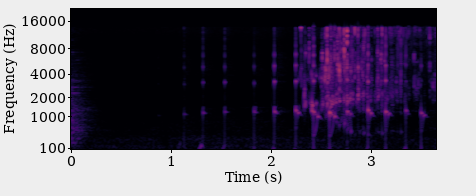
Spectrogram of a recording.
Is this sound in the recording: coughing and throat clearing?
no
